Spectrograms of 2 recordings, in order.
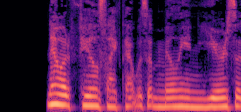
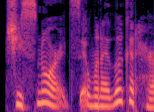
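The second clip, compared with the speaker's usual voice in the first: plain reading voice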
